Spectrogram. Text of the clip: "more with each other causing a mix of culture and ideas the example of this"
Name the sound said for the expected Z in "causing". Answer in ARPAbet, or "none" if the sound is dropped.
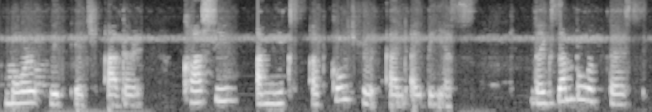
S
